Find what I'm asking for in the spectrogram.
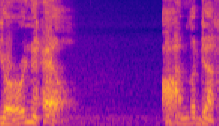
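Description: The speaker puts on a character voice pitched low-to-middle. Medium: solo performance. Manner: courteous, proud.

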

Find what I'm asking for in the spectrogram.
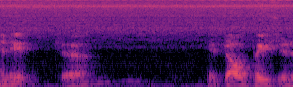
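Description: A man speaks with an Appalachian accent. Light background noise and audible room echo are present. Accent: Appalachian Southern US. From Tennessee. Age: 80s+. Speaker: retired guitar player. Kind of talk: reminiscing conversation. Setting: at home. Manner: halting. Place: home room. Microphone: camera far.

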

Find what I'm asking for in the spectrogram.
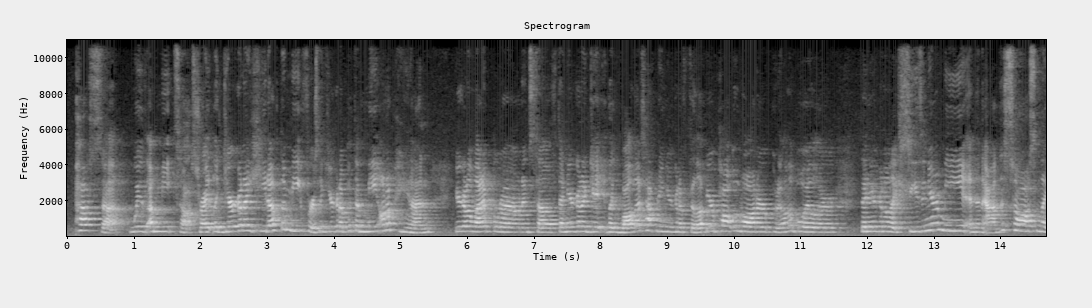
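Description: Speaking at a fairly quick pace, a woman with a high pitch and ordinary pitch variation is heard with audible room echo. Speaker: home cook vlogger. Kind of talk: casual vlog chat. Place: kitchen.

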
